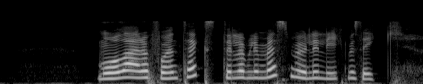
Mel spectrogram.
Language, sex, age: Norwegian, female, 20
